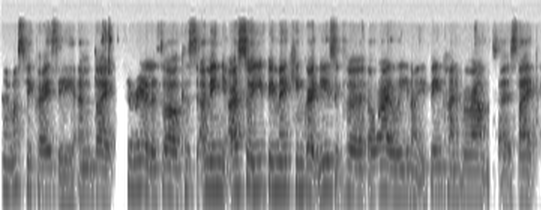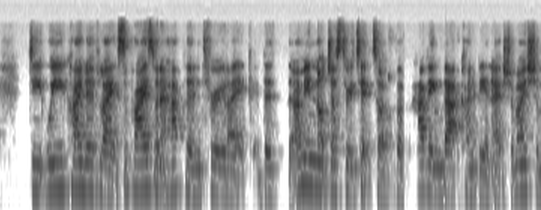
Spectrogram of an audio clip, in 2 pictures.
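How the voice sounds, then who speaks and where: A woman's voice: lowish voice, steady tone, a little fast, fairly bright tone, poor audio. A woman chatting casually as a music interviewer on a video call, asking rambling, chatty questions peppered with filler phrases. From United Kingdom.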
